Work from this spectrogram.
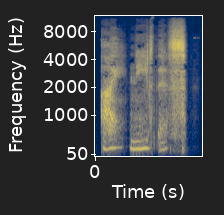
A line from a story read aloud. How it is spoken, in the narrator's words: I whispered against his lips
